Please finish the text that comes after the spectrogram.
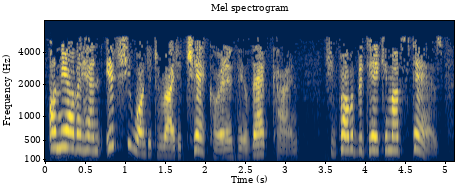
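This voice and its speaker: A woman playing a poised, frank young woman in a 1950s radio drama, crisp and emphatic, with a husky voice on a dull old recording. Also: high-pitched, sing-song, a little fast, dry recording. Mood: explaining. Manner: crisp, emphatic well-spoken delivery.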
